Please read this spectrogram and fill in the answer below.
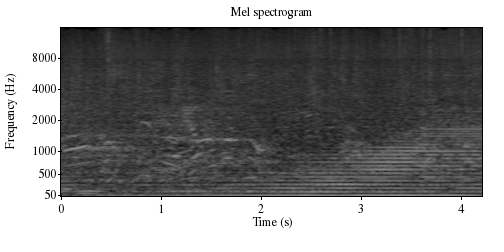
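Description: Deep synthesizer drone from a film score over a constant low rumble. A sustained chord of many tones swells in about halfway through. Under it is city street ambience with crowd voices.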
